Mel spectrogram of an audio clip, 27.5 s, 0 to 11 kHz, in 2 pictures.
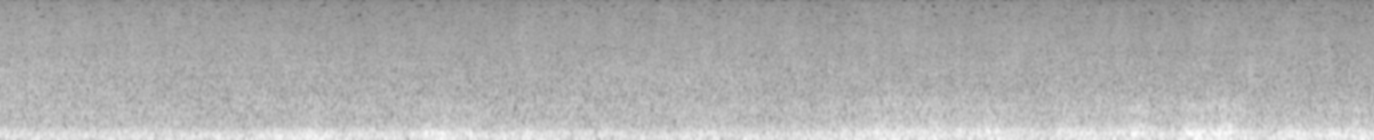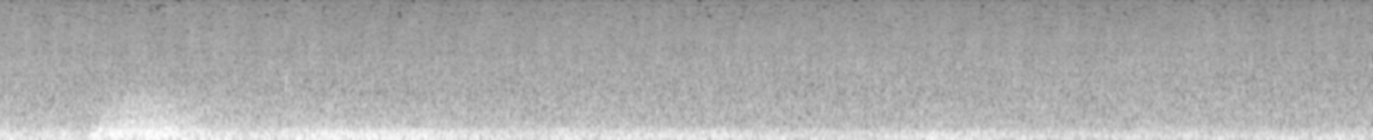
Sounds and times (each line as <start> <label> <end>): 0.0 Torrential downpour 27.4
0.0 wind 27.4
8.4 thunder 19.0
